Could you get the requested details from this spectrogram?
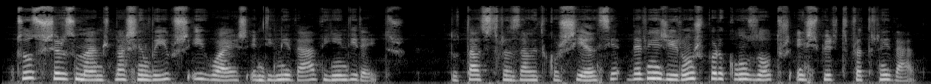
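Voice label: Portuguese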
